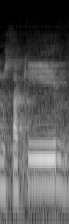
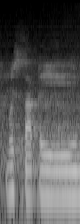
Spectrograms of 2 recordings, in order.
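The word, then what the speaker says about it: مستقيم: Jangan mustaqim. Jadi kaf jangan tapi mustaqim ya.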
